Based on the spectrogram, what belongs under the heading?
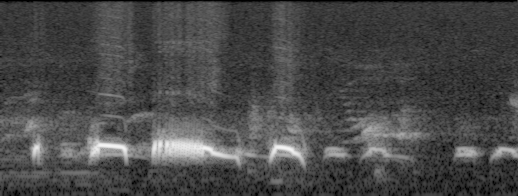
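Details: Spotted dove cooing, a full song set meant to stimulate other doves: a short note, then a steady hooted coo, a long buzzy drawn-out coo sliding downward, an arched coo, and softer trailing notes.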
